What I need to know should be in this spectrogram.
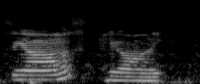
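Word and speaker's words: Seamus Heaney: Syamas, the pronunciation, the phonetic thing is Syamas Rani.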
